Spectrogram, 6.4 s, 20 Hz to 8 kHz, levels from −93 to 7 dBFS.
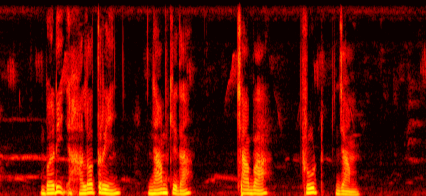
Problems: none marked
